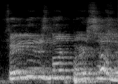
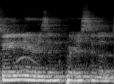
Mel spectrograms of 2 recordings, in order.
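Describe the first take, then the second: First: It is said in an Indian accent. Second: It is said in his ordinary accent.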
